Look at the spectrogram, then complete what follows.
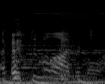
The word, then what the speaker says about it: epistemological: the microphone here epistemological epical you said it wrong epistemological I was close um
